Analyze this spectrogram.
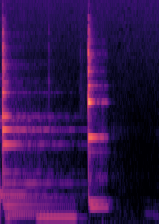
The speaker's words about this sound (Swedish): så jag sitter här nu och försöker ringa upp henne på Facetime igen. Oj, nu ringer hon här. Nej, hon vill inte svara. Nu ringer hon igen.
